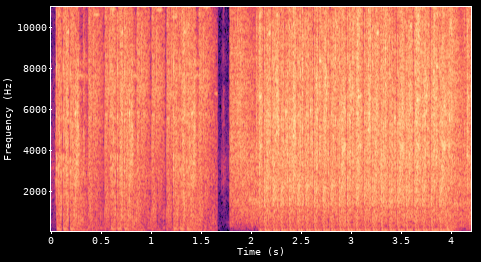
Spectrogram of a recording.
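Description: Rapid automatic gunfire in a live-action Call of Duty parody, loud and close, with a dense burst of rattling shots, a brief gap, then a second sustained volley.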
